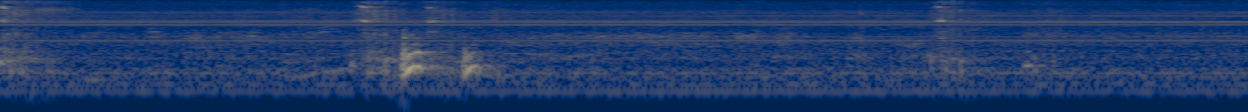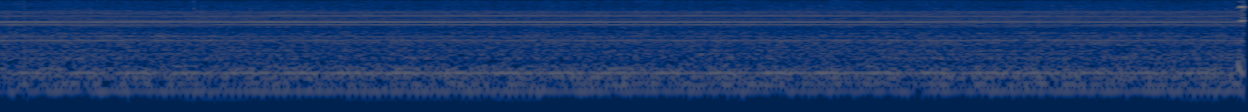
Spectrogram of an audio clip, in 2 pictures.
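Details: A sleeping, almost two-year-old Rhodesian Ridgeback, dreaming perhaps of squirrels, gives a couple of short, squeaky whimpers close together, then a fainter one a few seconds later, over a steady low hum in an otherwise quiet room.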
